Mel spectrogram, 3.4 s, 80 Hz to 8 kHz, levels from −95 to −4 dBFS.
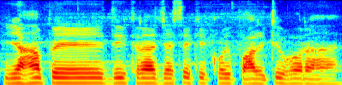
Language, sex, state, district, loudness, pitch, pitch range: Hindi, male, Chhattisgarh, Raipur, -17 LUFS, 130 Hz, 125-135 Hz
